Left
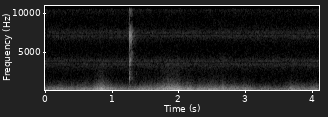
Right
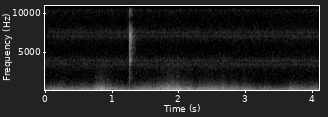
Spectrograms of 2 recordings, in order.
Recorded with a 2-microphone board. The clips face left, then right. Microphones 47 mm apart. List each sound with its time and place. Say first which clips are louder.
1.3 s a splash: even; 25° left (ahead or behind)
